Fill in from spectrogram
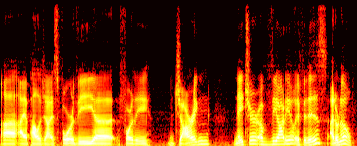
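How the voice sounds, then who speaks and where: A man co-hosting a podcast in casual review chat, halting and often backtracking as he explains. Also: lowish voice. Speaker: podcast co-host. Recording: dull lo-fi replacement microphone.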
